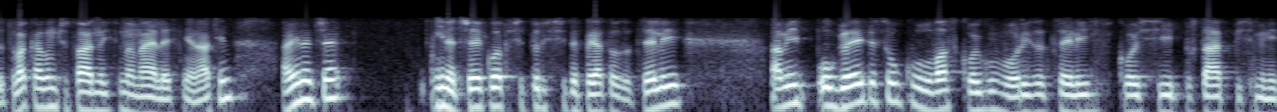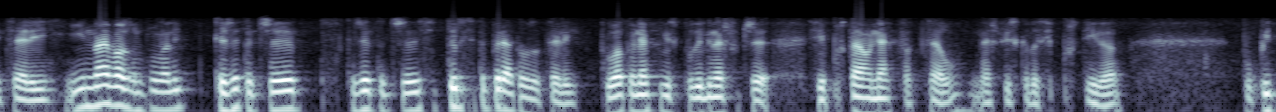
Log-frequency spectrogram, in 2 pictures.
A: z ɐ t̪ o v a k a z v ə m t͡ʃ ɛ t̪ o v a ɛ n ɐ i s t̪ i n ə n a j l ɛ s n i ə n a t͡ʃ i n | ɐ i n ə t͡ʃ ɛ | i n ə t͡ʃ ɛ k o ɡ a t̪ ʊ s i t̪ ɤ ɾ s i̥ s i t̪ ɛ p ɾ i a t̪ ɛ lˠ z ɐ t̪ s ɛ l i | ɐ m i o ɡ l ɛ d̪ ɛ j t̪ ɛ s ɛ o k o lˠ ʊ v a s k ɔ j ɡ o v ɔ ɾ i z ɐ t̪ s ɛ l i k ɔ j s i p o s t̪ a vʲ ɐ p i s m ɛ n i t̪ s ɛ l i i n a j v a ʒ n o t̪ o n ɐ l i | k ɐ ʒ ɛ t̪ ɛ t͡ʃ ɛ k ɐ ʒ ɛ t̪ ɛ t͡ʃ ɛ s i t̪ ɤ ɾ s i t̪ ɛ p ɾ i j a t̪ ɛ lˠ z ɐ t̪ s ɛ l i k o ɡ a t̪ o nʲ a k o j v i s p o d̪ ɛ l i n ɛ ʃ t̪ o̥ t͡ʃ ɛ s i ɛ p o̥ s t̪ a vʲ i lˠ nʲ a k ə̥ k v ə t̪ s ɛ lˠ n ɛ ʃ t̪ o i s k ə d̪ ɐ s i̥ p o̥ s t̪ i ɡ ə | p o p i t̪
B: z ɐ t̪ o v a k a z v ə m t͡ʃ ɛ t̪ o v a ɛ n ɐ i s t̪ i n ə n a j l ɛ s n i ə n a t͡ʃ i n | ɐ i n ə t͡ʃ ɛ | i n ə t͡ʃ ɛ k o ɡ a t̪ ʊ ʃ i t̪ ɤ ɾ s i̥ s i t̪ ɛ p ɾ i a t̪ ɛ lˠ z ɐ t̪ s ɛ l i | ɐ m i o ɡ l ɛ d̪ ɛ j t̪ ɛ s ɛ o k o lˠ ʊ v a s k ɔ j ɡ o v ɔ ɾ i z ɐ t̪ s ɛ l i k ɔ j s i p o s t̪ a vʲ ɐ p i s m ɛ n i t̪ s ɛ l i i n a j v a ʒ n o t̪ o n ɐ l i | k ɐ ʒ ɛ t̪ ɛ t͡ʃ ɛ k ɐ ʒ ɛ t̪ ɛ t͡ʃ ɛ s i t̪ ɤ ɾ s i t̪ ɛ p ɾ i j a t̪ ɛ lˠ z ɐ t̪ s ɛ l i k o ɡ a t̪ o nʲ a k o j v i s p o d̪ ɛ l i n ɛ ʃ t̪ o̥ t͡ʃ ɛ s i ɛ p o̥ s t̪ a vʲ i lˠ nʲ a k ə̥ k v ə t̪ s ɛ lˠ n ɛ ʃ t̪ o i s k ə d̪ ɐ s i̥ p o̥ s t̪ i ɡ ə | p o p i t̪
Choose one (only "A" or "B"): A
